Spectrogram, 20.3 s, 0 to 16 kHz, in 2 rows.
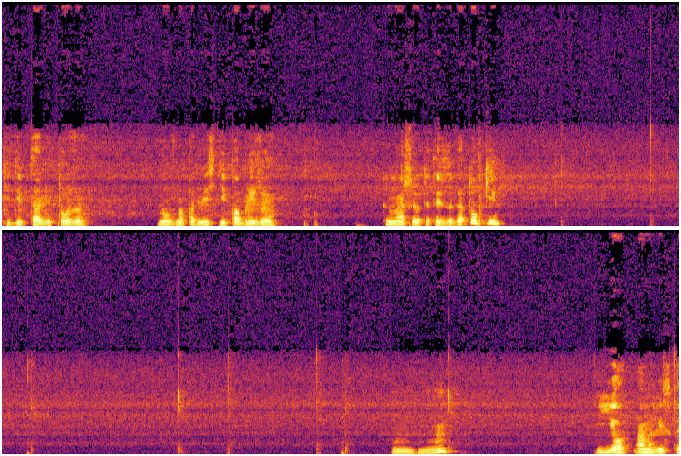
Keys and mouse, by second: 0.0 l, 1.1 l, 2.6 l, 3.3 l, 4.0 l, 4.7 l, 6.1 KP_1, 7.3 KP_3, 8.7-9.9 drag, 10.8-13.1 middle drag, 13.7 click, 15.6-17.1 middle drag.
